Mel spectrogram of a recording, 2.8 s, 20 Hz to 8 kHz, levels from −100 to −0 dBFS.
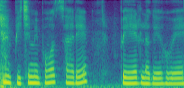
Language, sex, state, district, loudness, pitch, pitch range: Hindi, female, Tripura, West Tripura, -15 LUFS, 200 Hz, 185-210 Hz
